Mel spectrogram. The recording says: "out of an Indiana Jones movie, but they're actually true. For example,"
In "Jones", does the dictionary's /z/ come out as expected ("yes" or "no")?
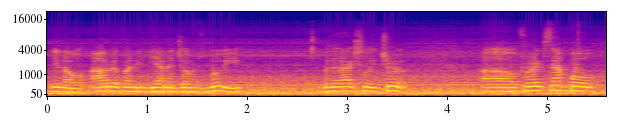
yes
